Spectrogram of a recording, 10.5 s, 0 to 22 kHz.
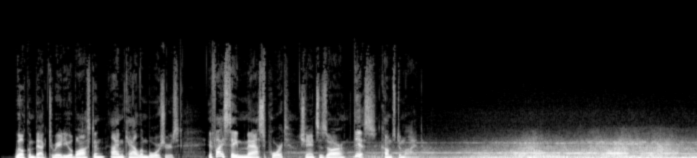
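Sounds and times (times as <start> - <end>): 
speech: 0.2 - 6.5
faint sustained airplane whine: 3.4 - 10.4
airplane flying near Boston's Logan Airport: 3.5 - 10.4.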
